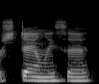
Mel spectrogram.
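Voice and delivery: ordinary delivery, nothing marked

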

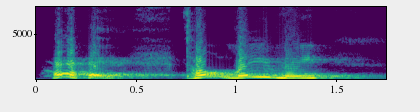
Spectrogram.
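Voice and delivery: loud, high-pitched shout after people leaving; re-enacted plea, hollered; calling out. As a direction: yell to stop them walking off. Calls to soldiers walking past.

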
